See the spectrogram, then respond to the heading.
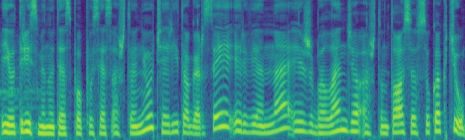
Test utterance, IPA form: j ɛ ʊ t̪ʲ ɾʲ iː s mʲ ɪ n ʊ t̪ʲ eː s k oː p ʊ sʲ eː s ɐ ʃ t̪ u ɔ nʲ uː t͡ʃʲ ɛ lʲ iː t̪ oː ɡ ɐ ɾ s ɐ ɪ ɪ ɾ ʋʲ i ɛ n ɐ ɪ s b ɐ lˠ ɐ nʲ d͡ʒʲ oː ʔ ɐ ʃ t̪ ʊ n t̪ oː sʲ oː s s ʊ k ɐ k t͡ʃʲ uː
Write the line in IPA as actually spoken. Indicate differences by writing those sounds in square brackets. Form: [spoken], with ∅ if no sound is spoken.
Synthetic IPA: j ɛ ʊ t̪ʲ ɾʲ iː s mʲ ɪ n ʊ t̪ʲ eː s [p] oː p ʊ sʲ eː s ɐ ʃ t̪ u ɔ nʲ uː t͡ʃʲ ɛ [ɾʲ] iː t̪ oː ɡ ɐ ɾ s ɐ ɪ ɪ ɾ ʋʲ i ɛ n ɐ ɪ [ʃ] b ɐ lˠ ɐ nʲ d͡ʒʲ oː ʔ ɐ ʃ t̪ ʊ n t̪ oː sʲ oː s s ʊ k ɐ k t͡ʃʲ uː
